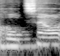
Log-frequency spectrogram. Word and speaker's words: hotel: So why isn't the stress for hotel on the first syllable? Because actually in English the stress for hotel is on the second syllable.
